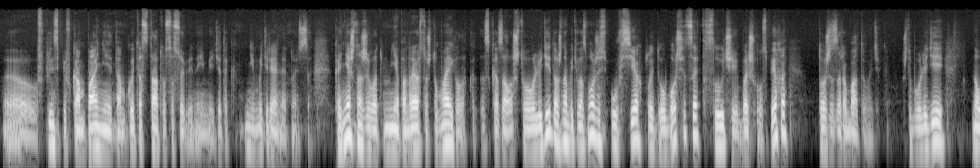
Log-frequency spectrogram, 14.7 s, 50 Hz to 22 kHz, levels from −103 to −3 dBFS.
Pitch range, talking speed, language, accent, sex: 105-130 Hz, 165 wpm, Russian, native, male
